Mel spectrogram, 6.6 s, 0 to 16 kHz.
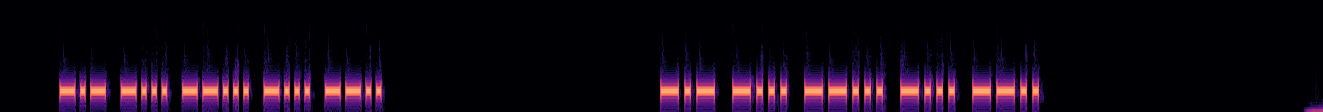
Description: Morse code, heard as a keyed tone, about 49 wpm, 700 Hz. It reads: KB7BZ KB7BZ
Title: Speed Racing - USA 2x2 Call Signs 40wpm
